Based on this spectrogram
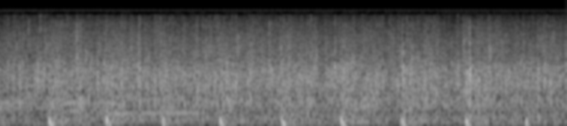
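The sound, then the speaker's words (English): An audience claps together during a church service in a steady, even rhythm, roughly three beats per second, over a dense wash of crowd clapping and noise. The clapping stays loud and continuous throughout. “So God's word says you should clap”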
